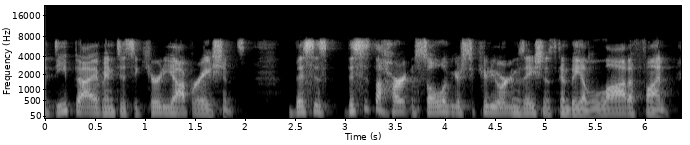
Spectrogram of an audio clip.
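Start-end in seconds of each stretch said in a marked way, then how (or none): 2.5-6.2 quick, excited rush of words; talking fast. Real, not acted. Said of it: "I'm sorry I'm talking fast".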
